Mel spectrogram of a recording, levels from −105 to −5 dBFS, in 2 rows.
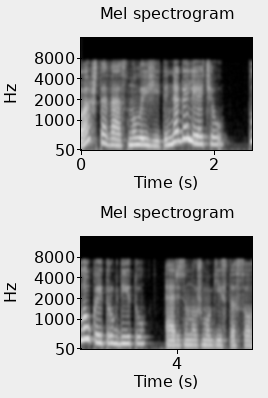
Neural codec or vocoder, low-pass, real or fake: none; 7.2 kHz; real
